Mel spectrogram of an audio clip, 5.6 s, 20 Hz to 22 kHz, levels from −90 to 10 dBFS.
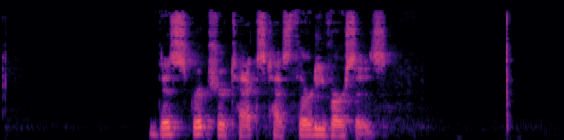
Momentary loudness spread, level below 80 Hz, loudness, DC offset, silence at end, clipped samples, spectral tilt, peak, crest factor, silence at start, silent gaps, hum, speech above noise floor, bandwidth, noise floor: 16 LU; -72 dBFS; -27 LUFS; under 0.1%; 0.55 s; under 0.1%; -2.5 dB/octave; -10 dBFS; 22 dB; 1.5 s; none; none; 59 dB; 16.5 kHz; -87 dBFS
